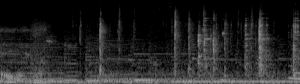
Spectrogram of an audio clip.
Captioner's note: flames crackling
